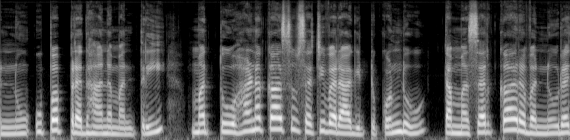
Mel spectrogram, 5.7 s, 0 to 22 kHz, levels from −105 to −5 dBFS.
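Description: Nothing in the speech stood out as a technical fault on listening.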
